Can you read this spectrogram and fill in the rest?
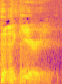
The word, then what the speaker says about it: nigiri: Hey, I'm not I said it right the first time. Nigiri.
